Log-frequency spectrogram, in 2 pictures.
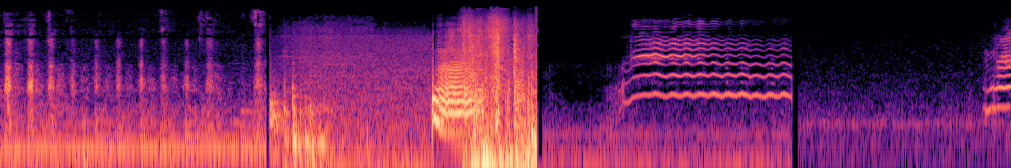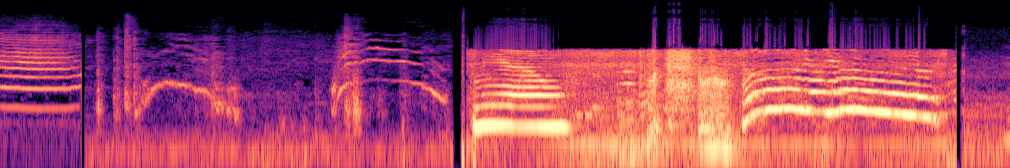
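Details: Domestic cats in a funny-cat compilation, a series of separate meows: short wavering harmonic cries, then arching drawn-out calls, ending in loud, long, insistent yowling meows. Abrupt cuts and thumps come between the segments.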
